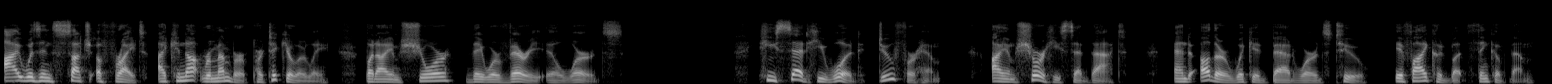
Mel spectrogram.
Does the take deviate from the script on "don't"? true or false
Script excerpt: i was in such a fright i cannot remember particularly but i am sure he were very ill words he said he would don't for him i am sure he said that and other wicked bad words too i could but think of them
true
